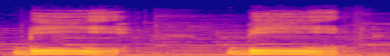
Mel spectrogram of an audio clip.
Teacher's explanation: se pronuncia con la i larga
